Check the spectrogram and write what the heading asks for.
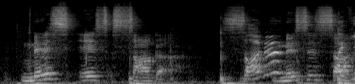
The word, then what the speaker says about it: Mississauga: Miss is Saga. Saga? Mrs. Saga. You don't pronounce the U at all? Miss is Saga. S-A-U-G-A. Saga. But SAGA would be It's soggy like- just as well.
